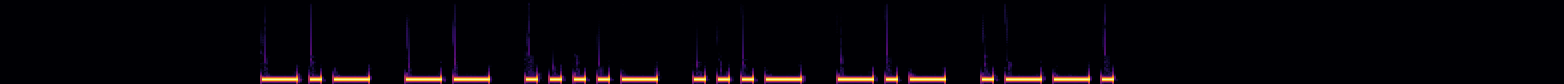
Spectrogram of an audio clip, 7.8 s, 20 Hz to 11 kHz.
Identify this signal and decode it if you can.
Morse code, heard as a keyed tone, about 20 wpm, 700 Hz. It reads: KM4VKP
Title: USA Call Signs - 6 Characters - Repeated 2x - 20wpm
